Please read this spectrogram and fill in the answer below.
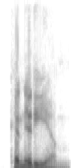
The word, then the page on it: conidium: American English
